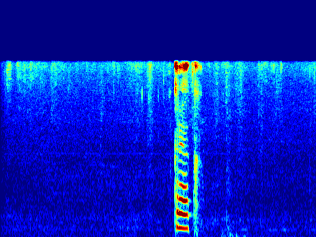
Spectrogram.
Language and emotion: Russian, neutral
